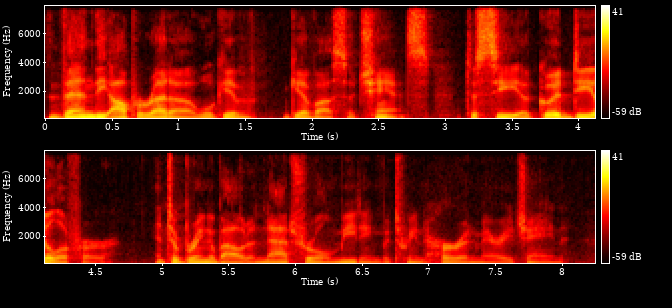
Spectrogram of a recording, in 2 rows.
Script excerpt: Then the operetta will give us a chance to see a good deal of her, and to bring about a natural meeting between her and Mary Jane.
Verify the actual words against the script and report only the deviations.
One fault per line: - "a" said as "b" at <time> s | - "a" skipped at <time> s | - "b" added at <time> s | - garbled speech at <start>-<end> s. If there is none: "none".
- "give" added at 1.8 s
